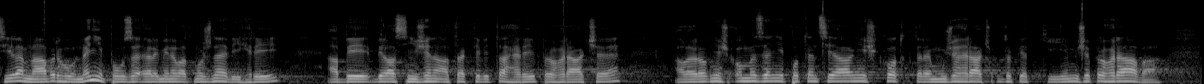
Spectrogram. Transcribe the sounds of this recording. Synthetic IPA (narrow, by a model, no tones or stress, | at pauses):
t͡siːlɛmnaːvr̩ɦunɛɲɪpo̞wzɛʔɛlɪmɪno̞vat̪mo̞ʒnɛːviːɦɾɪ | ʔabɪbɪlasɲiːʒɛnaat̪ɾakt̪ɪvɪt̪aɦɾɪpɾo̞ɦɾaːt͡ʃɛ | ʔalɛɾo̞vɲɛʃʔo̞mɛzɛɲiːpo̞t̪ɛnt͡sɪaːlɲiːxʃko̞t̪kt̪ɛɾɛːmuːʒɛɦɾaːt͡ʃut̪r̩pjɛt̪ciːmʒɛpɾo̞ɦɾaːvaː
